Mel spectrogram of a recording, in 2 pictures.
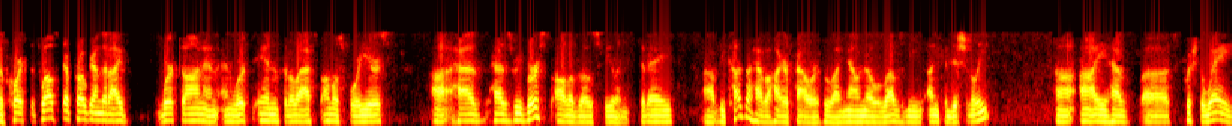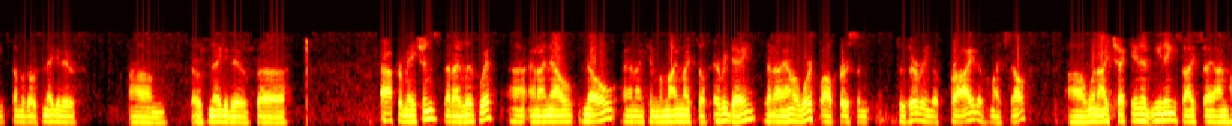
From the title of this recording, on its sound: Phone Meeting Workshop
